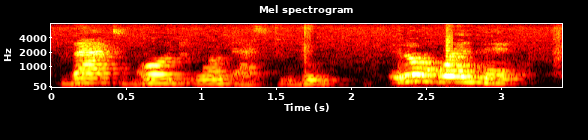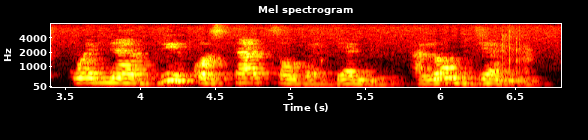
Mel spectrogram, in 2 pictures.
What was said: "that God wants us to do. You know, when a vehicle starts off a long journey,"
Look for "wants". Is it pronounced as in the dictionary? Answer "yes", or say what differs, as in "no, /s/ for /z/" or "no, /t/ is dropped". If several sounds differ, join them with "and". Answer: no, /s/ is dropped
